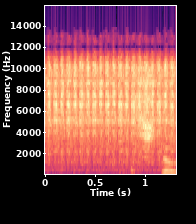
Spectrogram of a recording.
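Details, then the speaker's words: Small gas-fired 3-inch boiler driving a Muncaster table engine, 1-inch bore, just over 1-inch stroke, pressure recovering toward 60 psi, roughly 300 rpm estimated; crisp, even exhaust chuffs about ten a second as it picks up speed; runs healthy. "You can probably see now that the boiler gauge is getting back towards 60 and the engine is again picking up."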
